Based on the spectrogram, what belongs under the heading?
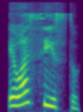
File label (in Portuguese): "eu assisto", portugues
